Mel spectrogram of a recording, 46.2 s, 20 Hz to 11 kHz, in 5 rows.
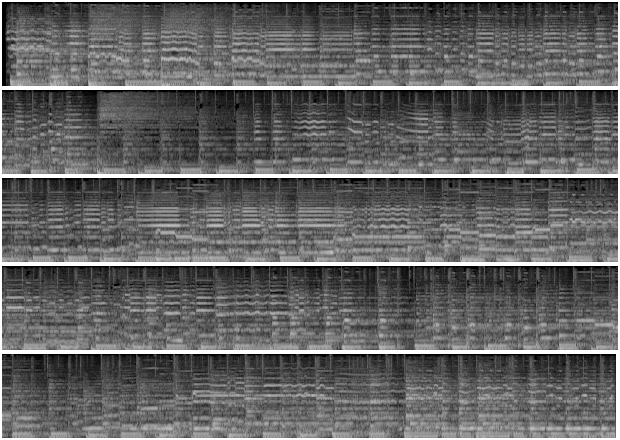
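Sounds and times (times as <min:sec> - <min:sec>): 
instrumental music: 0:00.0 - 0:46.1.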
